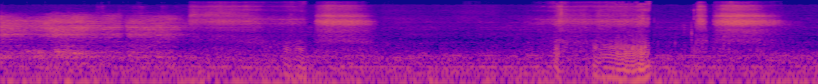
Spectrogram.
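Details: Female pug snoring while sleeping; she snores a lot.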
